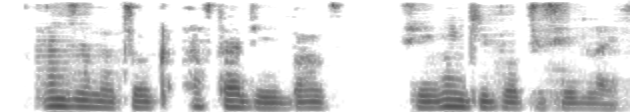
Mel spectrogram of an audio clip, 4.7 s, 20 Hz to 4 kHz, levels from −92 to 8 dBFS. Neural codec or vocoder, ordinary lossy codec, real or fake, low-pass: none; AAC, 16 kbps; real; 3.6 kHz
